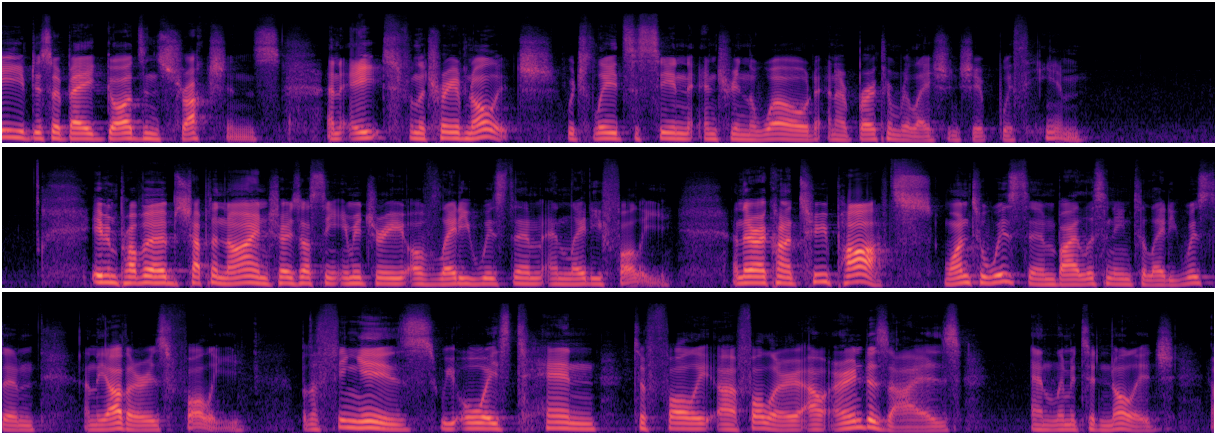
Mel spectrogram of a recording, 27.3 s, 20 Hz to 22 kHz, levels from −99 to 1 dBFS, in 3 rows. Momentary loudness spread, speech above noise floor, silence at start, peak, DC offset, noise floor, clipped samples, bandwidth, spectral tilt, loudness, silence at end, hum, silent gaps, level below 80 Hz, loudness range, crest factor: 17 LU; 41 dB; 0 s; -14 dBFS; under 0.1%; -75 dBFS; under 0.1%; 14.5 kHz; -5.5 dB/octave; -34 LUFS; 0.3 s; none; none; -84 dBFS; 7 LU; 22 dB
